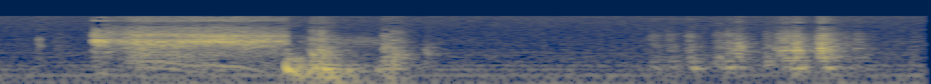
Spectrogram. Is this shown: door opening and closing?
yes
